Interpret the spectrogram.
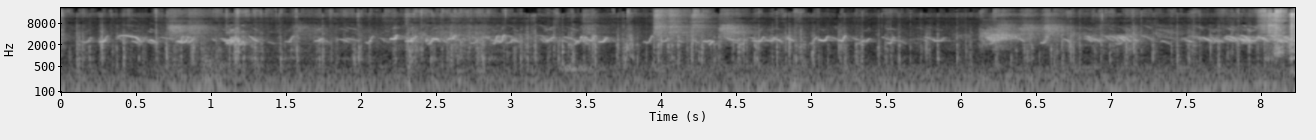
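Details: A busy flock of chickens chirps continuously in short, high, rapid notes, with bursts of hissing noise and a low background rumble.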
